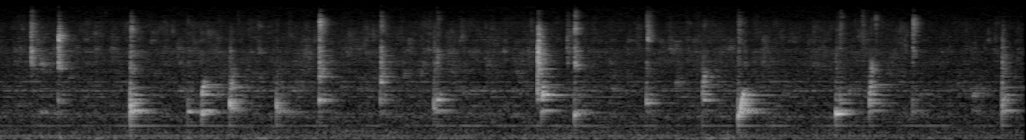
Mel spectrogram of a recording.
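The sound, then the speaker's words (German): Water drips steadily inside a spring water catchment with plastic pipes, each drop a clear, echoing, resonant plink at an uneven rhythm, with a faint low hum underneath and no voices. “Und da konnte man hören, wie die Wasserfassung, wie es klingt in der Wasserfassung und konnte das auch noch ein bisschen verstellen.”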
